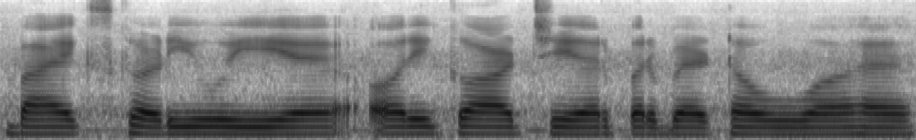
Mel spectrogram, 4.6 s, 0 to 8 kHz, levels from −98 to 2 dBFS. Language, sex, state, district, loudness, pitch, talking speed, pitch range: Hindi, male, Chhattisgarh, Raipur, -13 LUFS, 150 Hz, 155 wpm, 145-150 Hz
